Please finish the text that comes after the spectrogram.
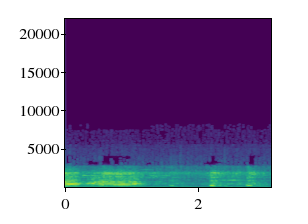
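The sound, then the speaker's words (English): The 7:55 train pulls away from a station, a steady mechanical rumble and hiss with whistle-like tones, a few rhythmic chuffs swelling near the end, with no voices. “Well, it looks like you're going to miss the 7:55.”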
